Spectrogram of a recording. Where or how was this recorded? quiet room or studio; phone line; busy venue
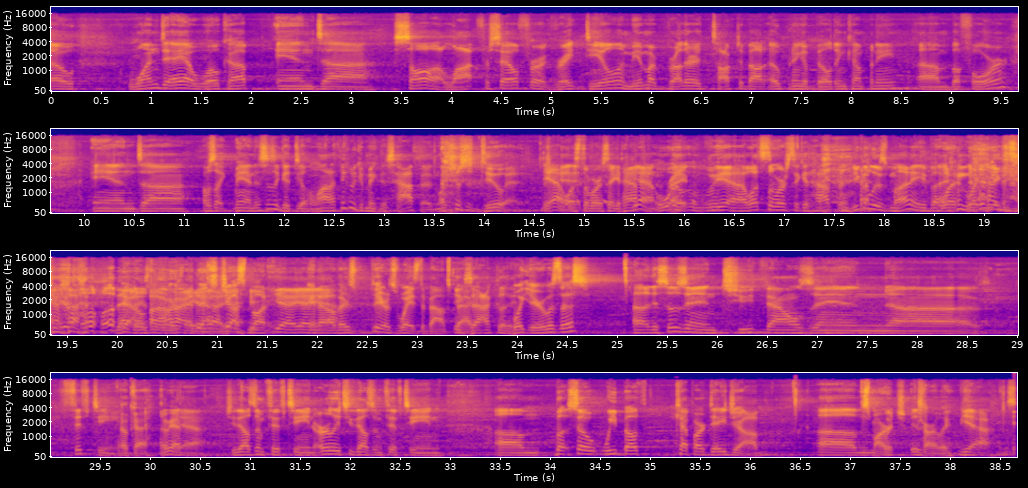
busy venue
